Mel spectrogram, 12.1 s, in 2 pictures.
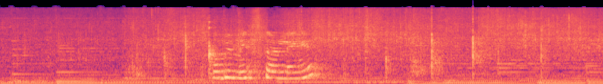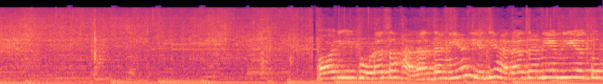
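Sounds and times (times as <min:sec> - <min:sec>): vegetables sizzling in oil: 0:00.0 - 0:12.0
wooden spatula stirring and scraping: 0:00.6 - 0:12.0
spatula tapping pan: 0:03.4 - 0:06.1, 0:06.8 - 0:07.5.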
